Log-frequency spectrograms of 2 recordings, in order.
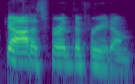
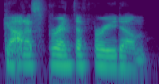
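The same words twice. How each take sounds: First: Louder patriotic cheer. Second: Said in the usual way. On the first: Shown as a demonstration. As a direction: belt it out like a proud patriot. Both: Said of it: "repeats it louder".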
